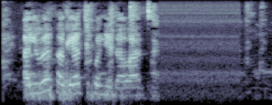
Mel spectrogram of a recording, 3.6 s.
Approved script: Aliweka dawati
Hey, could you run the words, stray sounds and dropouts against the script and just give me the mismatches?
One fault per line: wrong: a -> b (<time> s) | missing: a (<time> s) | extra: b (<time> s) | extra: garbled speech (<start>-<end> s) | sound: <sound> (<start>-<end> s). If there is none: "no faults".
extra: viatu kwenye (0.8 s)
